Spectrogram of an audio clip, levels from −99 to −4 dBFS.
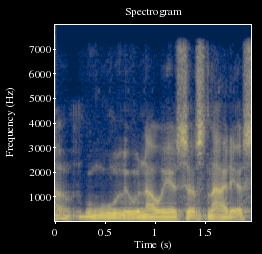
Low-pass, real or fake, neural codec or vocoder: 7.2 kHz; fake; codec, 24 kHz, 0.9 kbps, WavTokenizer, small release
